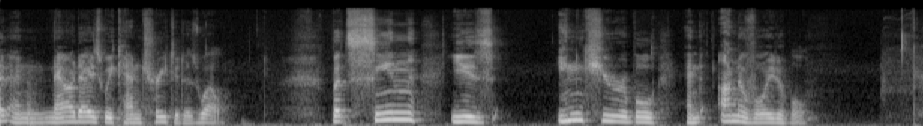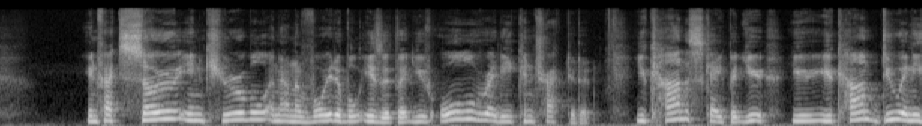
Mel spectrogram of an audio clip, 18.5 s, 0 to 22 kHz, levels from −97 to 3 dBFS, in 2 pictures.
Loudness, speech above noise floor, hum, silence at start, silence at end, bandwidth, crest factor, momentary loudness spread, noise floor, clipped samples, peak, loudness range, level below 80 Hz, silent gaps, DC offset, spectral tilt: -23 LUFS; 38 dB; none; 0 s; 0 s; 16 kHz; 16 dB; 11 LU; -61 dBFS; under 0.1%; -8 dBFS; 7 LU; -54 dBFS; none; under 0.1%; -5 dB/octave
